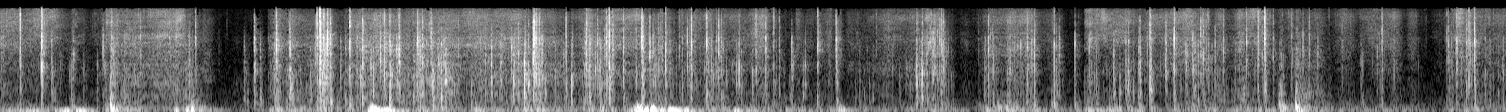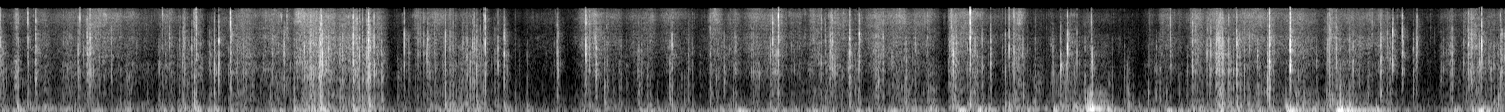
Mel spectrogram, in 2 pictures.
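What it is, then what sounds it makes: Brown paper bag crinkling. A small brown kraft paper bag lying on a table is folded and pressed with fingertips, giving a steady run of soft, close crinkling and crackling. Quiet rustles with brief sharper crunches continue without pause, spreading from a low rumble up to bright papery hiss.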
